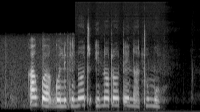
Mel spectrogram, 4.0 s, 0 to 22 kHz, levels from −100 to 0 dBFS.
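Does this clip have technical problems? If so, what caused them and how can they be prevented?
Yes. From 0.0 to 1.5 s the input was likely switched to a poorer device, which cuts everything above 6.2 kHz and adds faint new noise and a small level shift until the sound clears just before "inoto teina". Prevent it by locking recording to one input device and disabling automatic device switching.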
